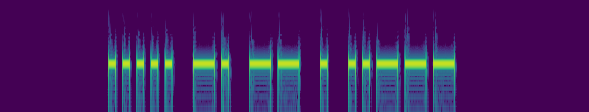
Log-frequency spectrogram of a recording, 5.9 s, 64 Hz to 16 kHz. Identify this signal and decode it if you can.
Morse code, heard as a keyed tone, about 17 wpm, 700 Hz. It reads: 5NME2
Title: Code Groups - 5 Letter:Numbers - 17wpm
